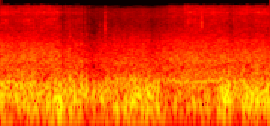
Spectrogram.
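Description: Wind buffeting the microphone while riding along on a bicycle: a steady, dense low rumble.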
